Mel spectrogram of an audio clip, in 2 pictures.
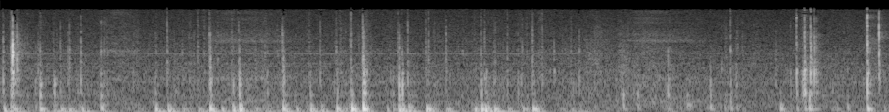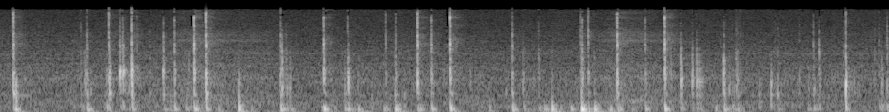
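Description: A black, hand-sized hollow plastic Xbox One controller is held face-up and tapped with fingertips on its face and around the buttons and sticks. The first few seconds bring soft, dull, low thumping taps, then from about four seconds the taps turn sharp and clicky with bright high edges. Each tap is short and dry, with almost no ring.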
